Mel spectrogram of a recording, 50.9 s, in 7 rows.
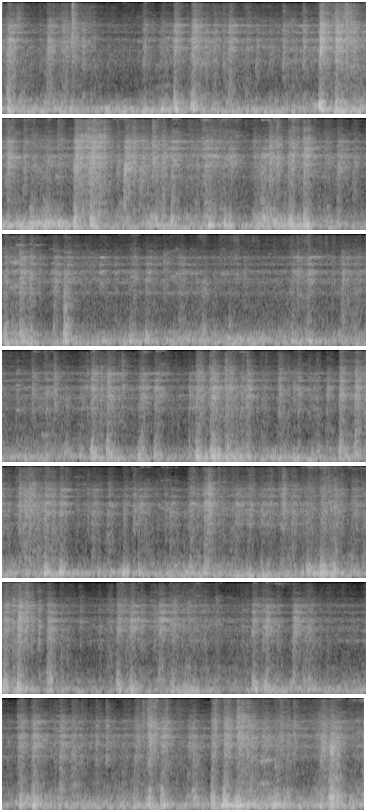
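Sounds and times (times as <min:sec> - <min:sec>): train rumbling along track: 0:00.0 - 0:50.9
wheels clacking on rails: 0:00.0 - 0:50.9.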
